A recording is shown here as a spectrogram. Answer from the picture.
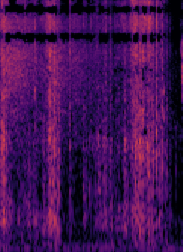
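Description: Hot Wheels blister packs, card backs with plastic bubbles, clacking and rustling against each other as a hand flips through them in a cardboard box, in irregular bursts.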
